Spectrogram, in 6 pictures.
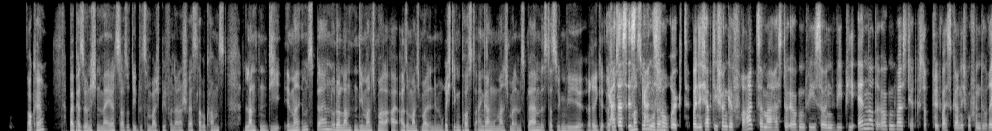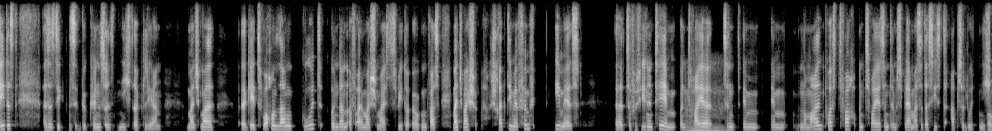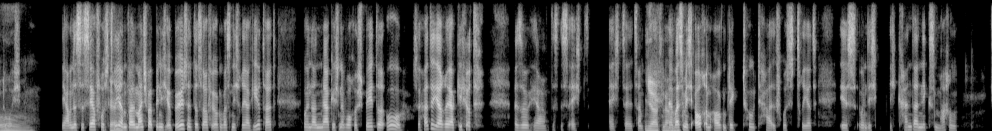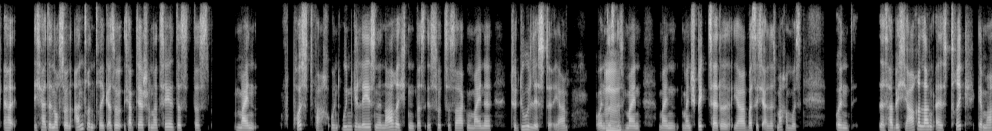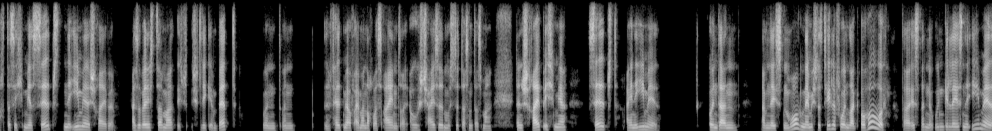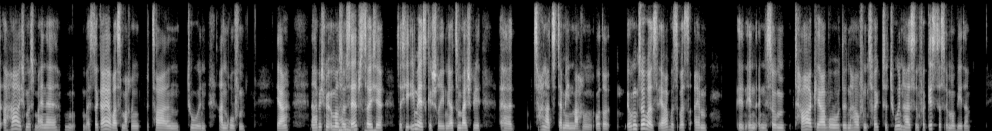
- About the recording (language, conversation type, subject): German, podcast, Wie hältst du dein E-Mail-Postfach dauerhaft aufgeräumt?
- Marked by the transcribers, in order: laughing while speaking: "reagiert"; stressed: "total"; put-on voice: "Oho"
